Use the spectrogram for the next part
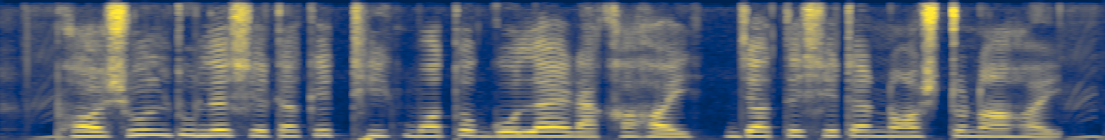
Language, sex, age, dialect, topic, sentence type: Bengali, female, <18, Northern/Varendri, agriculture, statement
